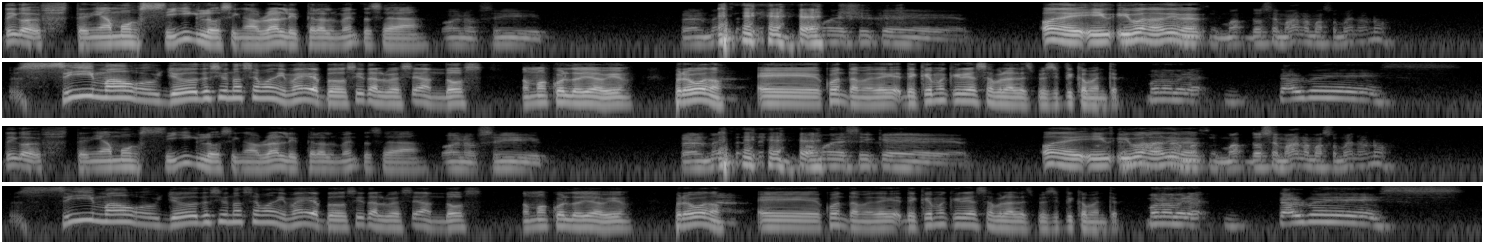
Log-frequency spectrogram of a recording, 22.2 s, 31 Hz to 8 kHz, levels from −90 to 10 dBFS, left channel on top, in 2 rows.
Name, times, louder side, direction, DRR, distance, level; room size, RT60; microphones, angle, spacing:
voice 1, 0.0-3.2 5.4-6.2 7.8-9.0 11.2-14.7 15.0-15.8 16.2-16.5 16.8-19.4, left 7 dB, 45° left, 0.3 m, -26 dB
voice 2, 3.3-4.1 5.1-5.5 5.8-7.3 7.8-7.9 8.4-10.4 16.4-16.6 19.7-22.0, right 3 dB, 85° right, 1.6 m, -37 dB
head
